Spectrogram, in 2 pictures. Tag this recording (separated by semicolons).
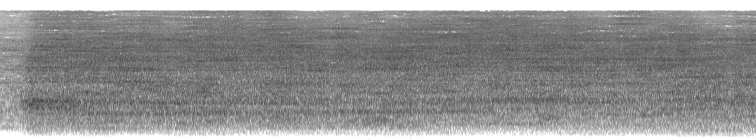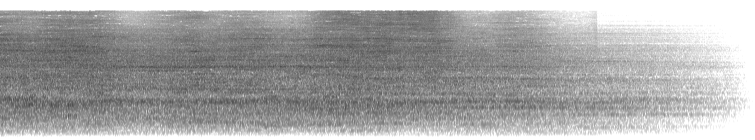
industrial; metal; power-saw; synthetic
